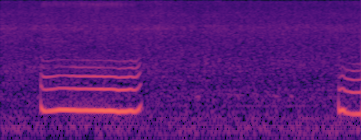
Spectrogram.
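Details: A cat snoring indoors in a small room: a steady, whistle-like tonal drone held for a little over a second, then a quiet pause before the next breath begins at the end.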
